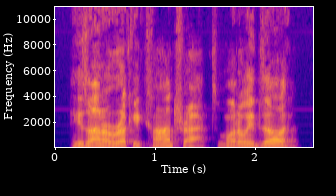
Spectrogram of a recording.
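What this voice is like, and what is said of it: Robert Kraft impression, Seinfeld-like. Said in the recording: “your Robert Kraft impersonation? ... Got a touch of Seinfeld in there.”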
